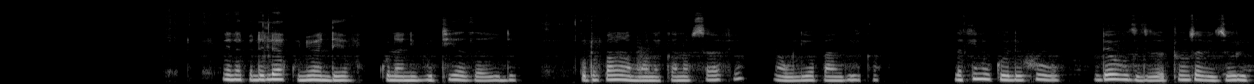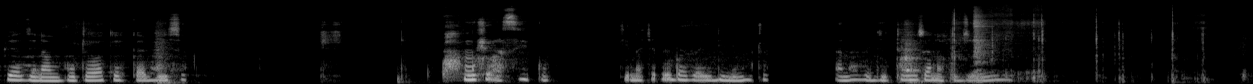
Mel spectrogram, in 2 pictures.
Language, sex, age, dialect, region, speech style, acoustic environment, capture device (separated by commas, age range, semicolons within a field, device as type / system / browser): Swahili, female, 35-44, Kenya - Nairobi Sheng-influenced, Kenya, relaxed, nature, mobile / Linux / Chrome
